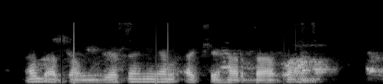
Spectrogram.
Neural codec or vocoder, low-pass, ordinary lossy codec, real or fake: none; 7.2 kHz; MP3, 64 kbps; real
